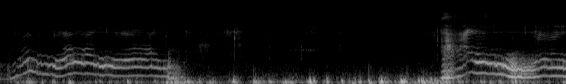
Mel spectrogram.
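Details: A kitten turns defensive over food, giving a wavering, moaning growl that sags in pitch, then a stretch of low knocks and scuffles, then a sharper rising yowl that warbles at the end.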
